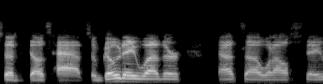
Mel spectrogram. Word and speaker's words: Gaudet: I'm Gaudet Weather, and it's Gaudet, again, French, spelled like Gaudet, but it is Gaudet Weather.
